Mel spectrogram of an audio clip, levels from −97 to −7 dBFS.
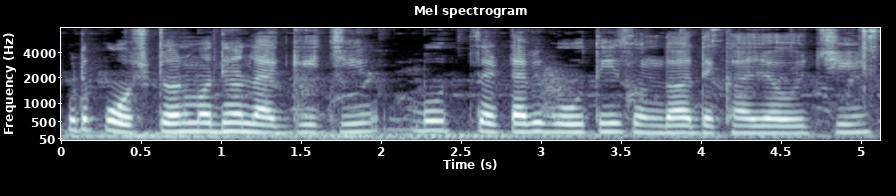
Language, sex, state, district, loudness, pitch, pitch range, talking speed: Odia, female, Odisha, Khordha, -16 LUFS, 210 Hz, 195-230 Hz, 115 wpm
